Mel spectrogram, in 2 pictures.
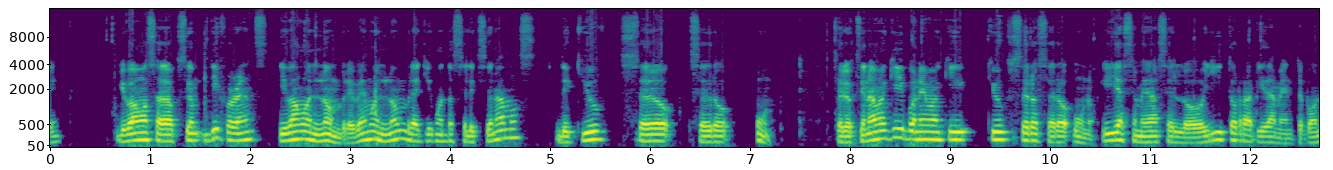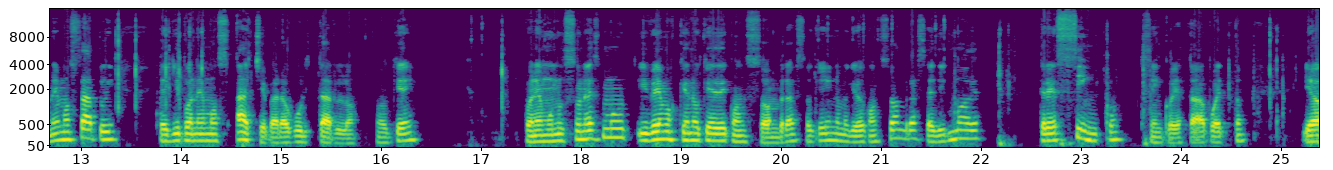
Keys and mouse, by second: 0.4-4.9 drag, 9.7-10.3 drag, 10.3 middle click, 10.9 middle drag, 11.9-13.9 drag, 12.8 right click, 13.9 h, 14.3-14.6 drag, 16.8 click, 17.2-17.8 middle drag, 17.8-18.4 drag, 18.4 click, 18.6 click, 22.1 KP_3, 22.7 KP_5, 23.5 KP_5.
